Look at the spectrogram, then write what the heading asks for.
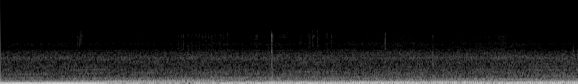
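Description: Car engine running, heard from inside the cabin: a steady low rumble that drops slightly about a second in.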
